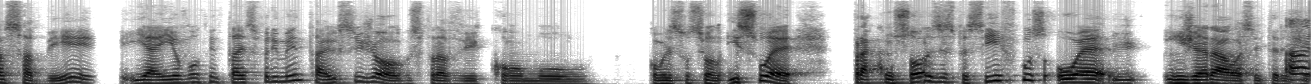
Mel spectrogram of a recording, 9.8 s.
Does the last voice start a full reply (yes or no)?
yes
